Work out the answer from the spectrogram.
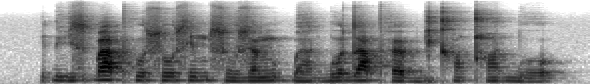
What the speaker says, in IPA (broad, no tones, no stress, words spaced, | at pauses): ɗi̤z ɓapʰus usim so̤z œmuɡ͡ba̤ ɡ͡bodapʰœb ɡi̤kʰo̤qʰa̤ ɡ͡bo̤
